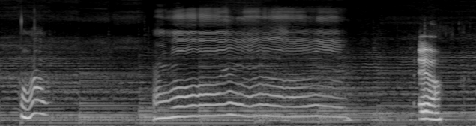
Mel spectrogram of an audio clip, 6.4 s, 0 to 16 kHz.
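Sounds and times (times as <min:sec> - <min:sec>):
human voice imitating cat meows: 0:02.1 - 0:04.7.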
